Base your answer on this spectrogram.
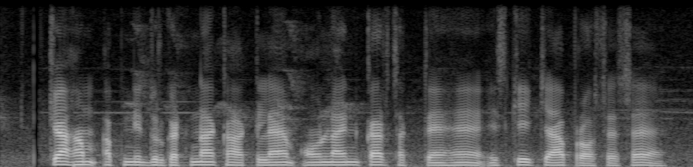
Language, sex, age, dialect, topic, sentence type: Hindi, male, 18-24, Garhwali, banking, question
